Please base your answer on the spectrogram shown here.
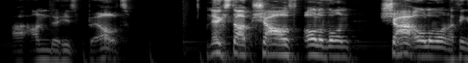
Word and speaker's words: Charles Ollivon: Next up, Charles Ollivon. I think is how I pronounce it in French.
